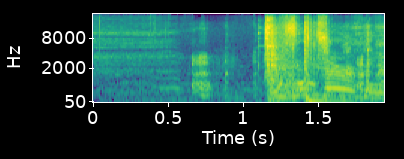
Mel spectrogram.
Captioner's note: twang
